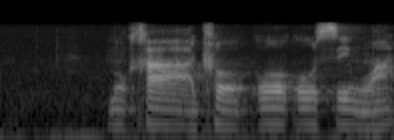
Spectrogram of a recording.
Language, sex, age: Tswana, male, 25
